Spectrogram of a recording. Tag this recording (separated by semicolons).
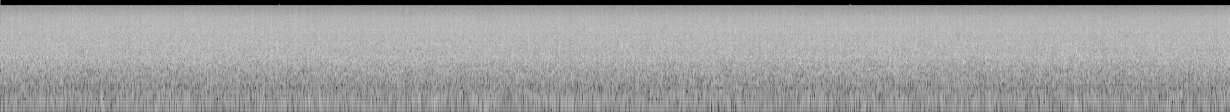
loop; stream; relaxation; river; dribble; water; flow; noise; ambient; field-recording; relaxing; trickle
